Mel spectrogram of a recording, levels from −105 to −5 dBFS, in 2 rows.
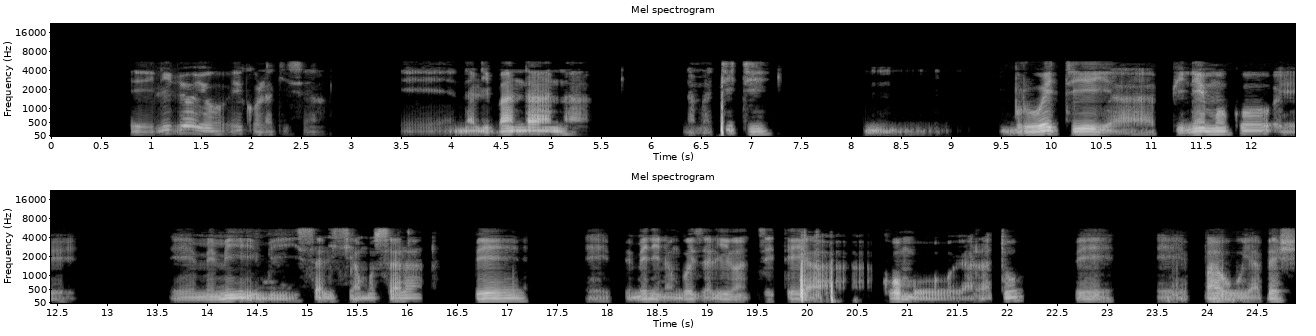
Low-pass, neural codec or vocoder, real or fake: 5.4 kHz; none; real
